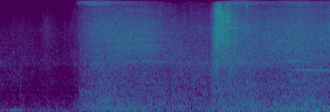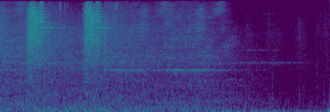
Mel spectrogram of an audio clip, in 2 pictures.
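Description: Fiery flames roar and crackle.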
